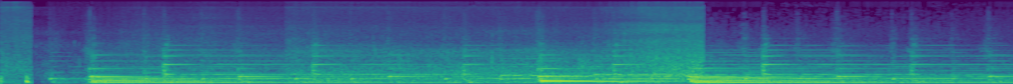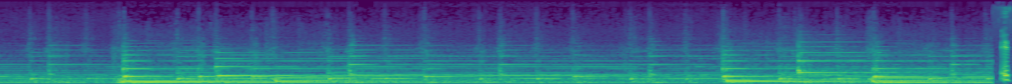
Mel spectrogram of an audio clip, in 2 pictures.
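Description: Sea waves wash steadily onto an empty, clear-water beach in Spain, a continuous surf roar with repeated swells rising and falling over about twenty seconds, with no voices.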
